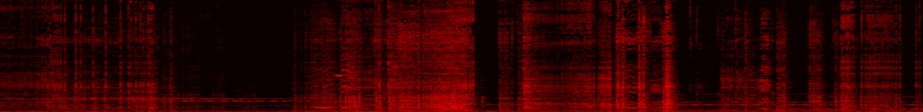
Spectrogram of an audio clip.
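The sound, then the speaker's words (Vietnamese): Creaking of a hammock swinging and grinding against the post it hangs from, a run of repeated wooden creaks and rubbing with no voices. “Cái võng mà Liên trước đây hay nằm tự nhiên đung đưa nghiến vào cái cột treo kèn kẹt kèn kẹt.”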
